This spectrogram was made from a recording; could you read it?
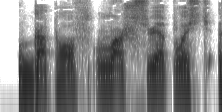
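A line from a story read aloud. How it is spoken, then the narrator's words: Plain. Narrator (Russian): сказал генерал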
